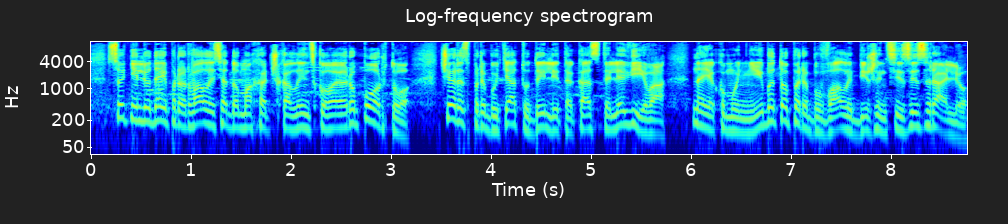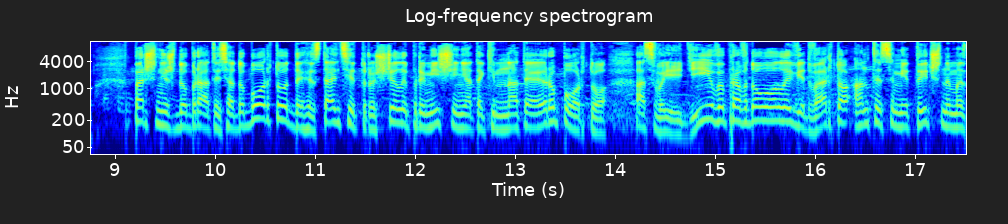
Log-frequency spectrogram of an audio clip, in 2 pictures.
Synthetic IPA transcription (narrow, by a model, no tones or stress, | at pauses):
sɔtʲnʲilʲʊd̪ɛjpɾɔrʋɑlˠɪsʲɐd̪ɔmɐxɐt͡ʃkɐlˠɪnʲsʲkɔɦɔɐɛɾɔpɔrt̪ʊt͡ʃɛɾezpɾɪbʊtʲːat̪ʊd̪ɪlʲit̪ɐkɑst̪elʲɐʋʲiʋɐ̰nɐjɐkɔmʊnʲibɪt̪ɔpeɾebʊʋɑlˠɪbʲiʒenʲt͡sʲizizɾɑɪlʲːʊ̰pɛrʃnʲiʒd̪ɔbɾɑt̪ɪsʲɐd̪ɔbɔrt̪ʊd̪eɦest̪ɑnʲt͡sʲit̪ɾɔʃt͡ʃɪlˠɪpɾɪmʲiʃt͡ʃenʲːɐt̪ɐkʲimnɑt̪ɪɐɛɾɔpɔrt̪ʊɐsʋɔjidʲijiʋɪpɾɐwd̪ɔʋʊʋɐlˠɪʋʲid̪ʋɛrt̪ɔʔɐnt̪ɪsemʲit̪ɪt͡ʃnɪmɪ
